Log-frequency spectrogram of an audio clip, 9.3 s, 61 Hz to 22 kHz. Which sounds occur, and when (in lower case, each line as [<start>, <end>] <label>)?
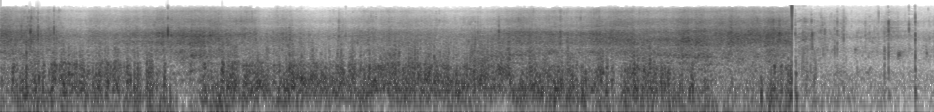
[0.00, 7.91] wind noise (microphone)
[0.00, 9.34] motorboat
[0.00, 9.34] wind
[0.28, 0.54] tick
[1.55, 1.64] tick
[4.92, 5.04] tick
[7.94, 8.43] generic impact sounds
[8.80, 8.93] generic impact sounds
[9.07, 9.21] generic impact sounds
